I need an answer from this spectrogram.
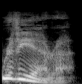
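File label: "riviera", British English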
